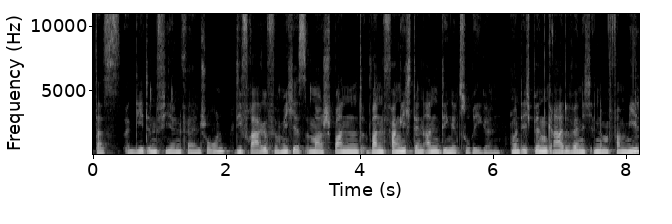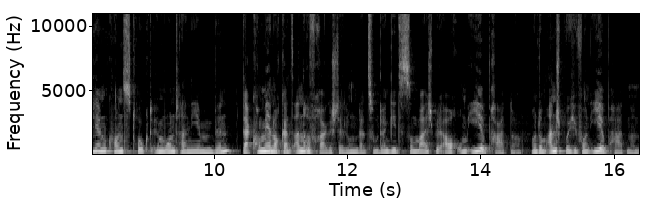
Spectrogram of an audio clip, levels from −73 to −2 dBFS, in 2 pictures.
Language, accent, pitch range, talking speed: German, German, 175-205 Hz, 200 wpm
